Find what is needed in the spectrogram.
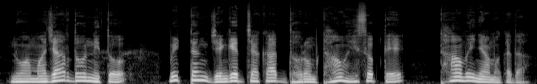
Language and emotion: Santali, neutral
